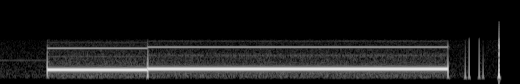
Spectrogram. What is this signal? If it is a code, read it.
Two-tone page, heard as a one-second tone, then a three-second tone, about 690 then 730 Hz. It is heard from 0.5 to 4.5 s.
